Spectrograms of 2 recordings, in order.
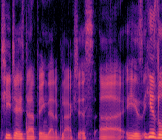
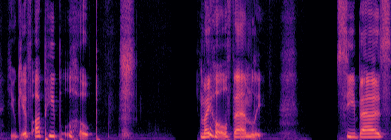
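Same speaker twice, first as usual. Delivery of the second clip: very high voice, on the verge of tears; 10 semitones higher than usual. Retelling what a man said while hugging her, imitating someone about to cry. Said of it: "looks like he's about to start crying".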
